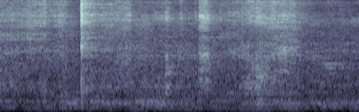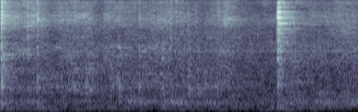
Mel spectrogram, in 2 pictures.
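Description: A metal spoon stirs grated almonds and cardamom powder into milk for basundi, giving faint scraping and swirling with a few sharp clinks against the pot, quiet and close.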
